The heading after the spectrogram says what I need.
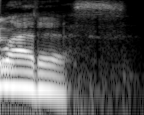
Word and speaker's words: GLaDOS: And It's then he's pronounced also Gladys.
